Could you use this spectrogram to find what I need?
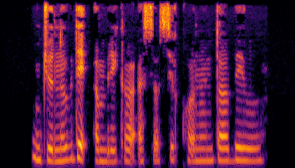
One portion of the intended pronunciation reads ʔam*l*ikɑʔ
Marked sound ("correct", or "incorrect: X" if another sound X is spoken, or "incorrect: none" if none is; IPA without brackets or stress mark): incorrect: ɾ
